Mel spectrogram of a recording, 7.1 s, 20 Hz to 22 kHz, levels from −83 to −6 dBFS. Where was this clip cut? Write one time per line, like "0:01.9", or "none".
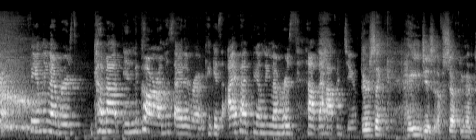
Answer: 0:05.2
